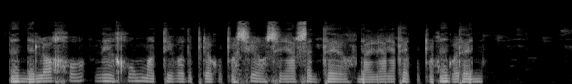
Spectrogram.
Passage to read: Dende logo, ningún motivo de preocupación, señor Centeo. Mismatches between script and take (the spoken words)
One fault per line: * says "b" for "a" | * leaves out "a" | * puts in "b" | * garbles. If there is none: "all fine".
* garbles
